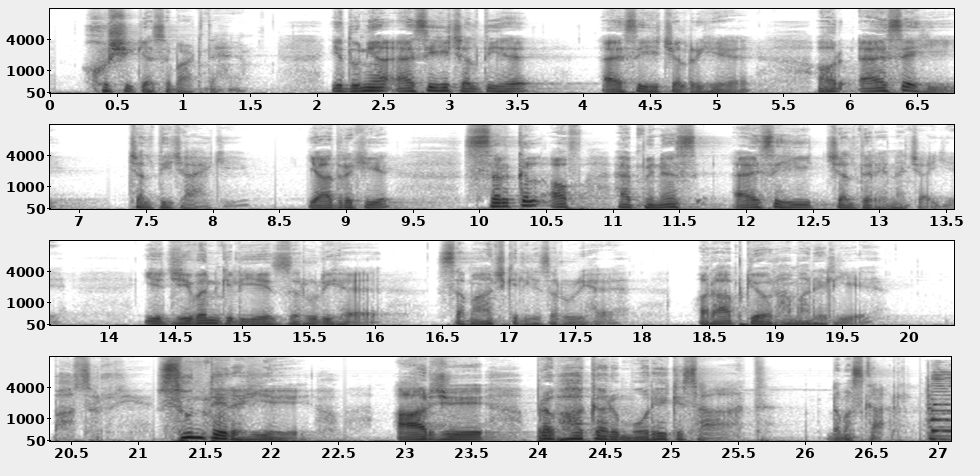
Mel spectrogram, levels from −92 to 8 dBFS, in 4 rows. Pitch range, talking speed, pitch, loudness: 90-120 Hz, 125 wpm, 105 Hz, -17 LUFS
